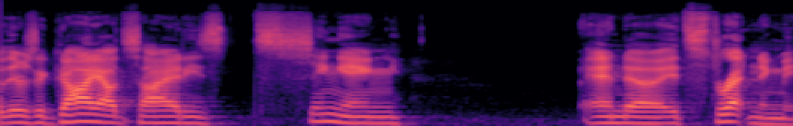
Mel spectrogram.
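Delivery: ordinary delivery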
